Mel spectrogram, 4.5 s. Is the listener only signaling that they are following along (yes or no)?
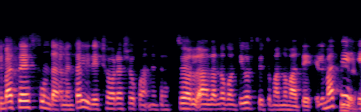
yes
